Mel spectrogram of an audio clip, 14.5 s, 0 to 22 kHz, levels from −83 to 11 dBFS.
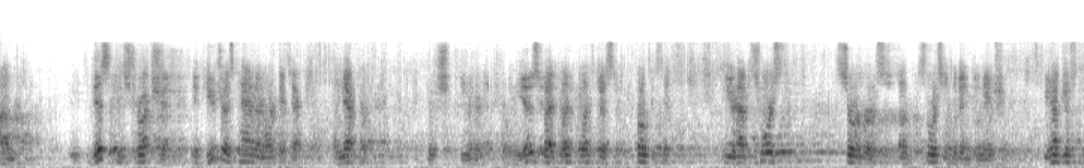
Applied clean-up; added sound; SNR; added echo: neural separator model SepFormer DNS4.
